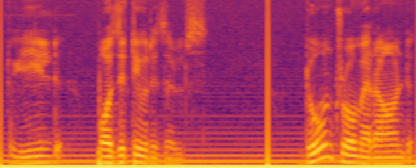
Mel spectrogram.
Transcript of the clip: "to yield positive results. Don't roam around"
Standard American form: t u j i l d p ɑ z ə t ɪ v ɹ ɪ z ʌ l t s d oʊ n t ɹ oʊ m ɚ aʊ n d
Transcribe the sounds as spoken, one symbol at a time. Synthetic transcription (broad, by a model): t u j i l d p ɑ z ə t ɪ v ɹ ɪ z ʌ l t s d oʊ n t ɹ oʊ m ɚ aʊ n d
